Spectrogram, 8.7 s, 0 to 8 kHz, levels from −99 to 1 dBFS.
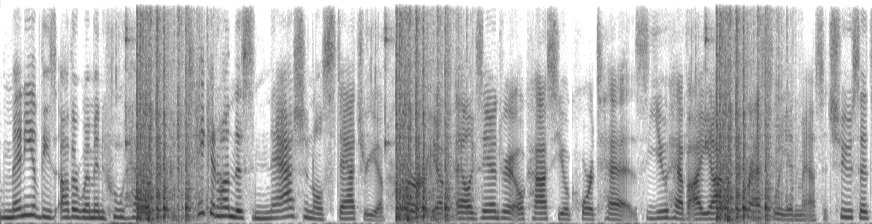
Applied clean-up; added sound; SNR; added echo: none; Sink (filling or washing); -1 dB; none.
